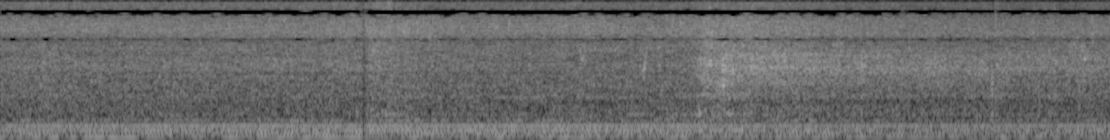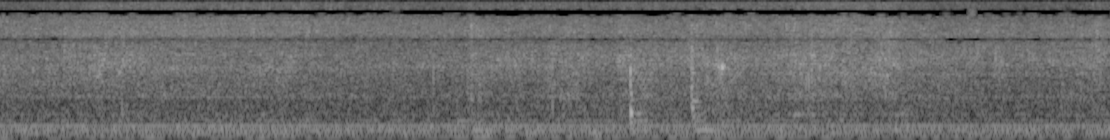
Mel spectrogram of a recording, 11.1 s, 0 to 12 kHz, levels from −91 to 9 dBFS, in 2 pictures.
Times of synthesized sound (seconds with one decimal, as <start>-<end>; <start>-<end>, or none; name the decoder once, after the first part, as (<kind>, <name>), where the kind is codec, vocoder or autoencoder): none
